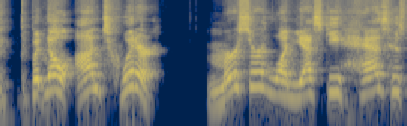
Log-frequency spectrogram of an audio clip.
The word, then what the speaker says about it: Luniewski: be way easier than that you know that pronunciation can be quite quite the obstacle course for yours truly over here but hey Lon yeski we get to talk about them what's the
